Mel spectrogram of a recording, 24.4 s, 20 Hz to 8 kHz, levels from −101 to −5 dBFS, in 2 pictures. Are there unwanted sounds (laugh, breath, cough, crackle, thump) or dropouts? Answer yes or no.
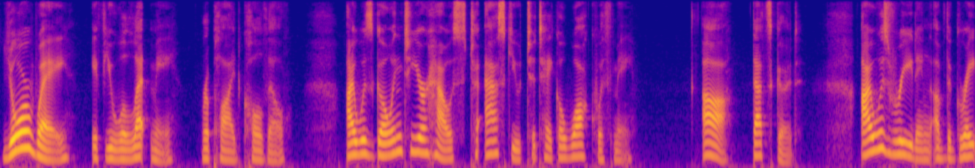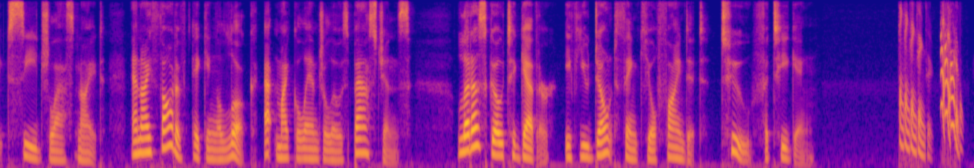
yes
